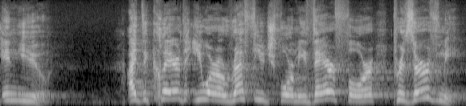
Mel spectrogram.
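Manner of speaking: fervent plea. Acted. Voicing David's plea with force.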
